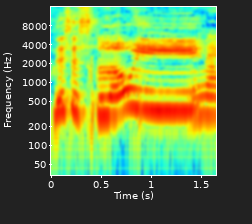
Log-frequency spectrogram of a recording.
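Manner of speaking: high, slow sing-song introduction. Real, not acted. Introducing baby in baby talk.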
